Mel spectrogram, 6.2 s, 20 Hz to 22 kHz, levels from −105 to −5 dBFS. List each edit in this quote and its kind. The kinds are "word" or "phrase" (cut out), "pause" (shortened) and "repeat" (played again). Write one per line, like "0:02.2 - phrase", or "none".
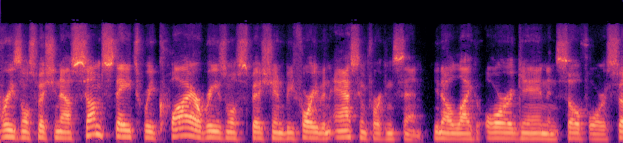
0:04.3 - pause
